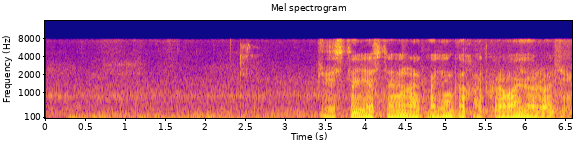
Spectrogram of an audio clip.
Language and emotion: Russian, neutral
